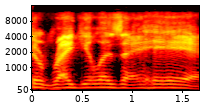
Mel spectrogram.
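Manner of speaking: slow Boston drawl with every R dropped.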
